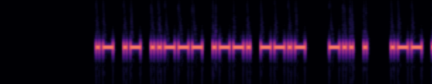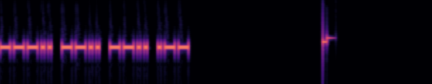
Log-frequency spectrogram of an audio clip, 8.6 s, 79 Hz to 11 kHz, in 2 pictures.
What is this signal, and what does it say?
Morse code, heard as a keyed tone, about 34 wpm, 700 Hz. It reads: AA2PQ DE W8ZZW
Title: USA Callsign DE Callsign 35wpm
